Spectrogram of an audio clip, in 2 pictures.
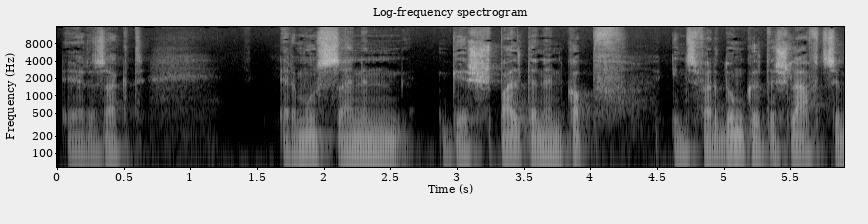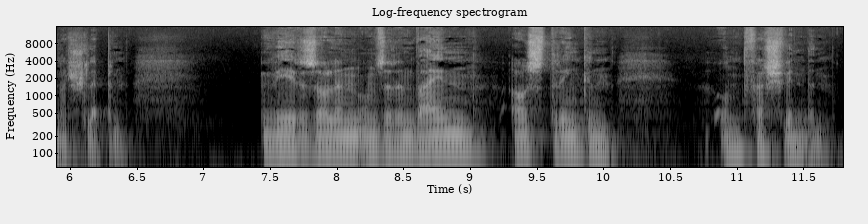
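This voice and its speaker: An actor in a radio play voicing a sober, apologetic interpreter who relays others' words in a measured, deliberate way. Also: male voice, low-pitched, steady tone, husky, full character voice. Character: sober, apologetic male interpreter between two quarrelling writers.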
